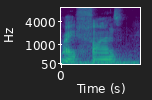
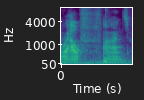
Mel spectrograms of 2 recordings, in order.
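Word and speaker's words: Ralph Fiennes: having to right uh Ray fines I think it's pronounced it's pronounced right finds not Ralph fans right well yeah let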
